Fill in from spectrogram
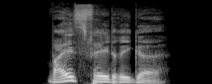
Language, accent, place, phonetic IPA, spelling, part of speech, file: German, Germany, Berlin, [ˈvaɪ̯sˌfɛldʁɪɡə], weißfeldrige, adjective, De-weißfeldrige.ogg
- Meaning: inflection of weißfeldrig: 1. strong/mixed nominative/accusative feminine singular 2. strong nominative/accusative plural 3. weak nominative all-gender singular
